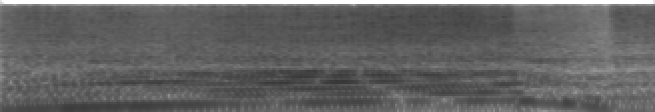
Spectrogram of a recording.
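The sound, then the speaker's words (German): A car engine revs up with a rising, steady harmonic whine, then pulls away, the sound shifting and fading slightly toward the end, as an angler drives his car from Berlin to the Baltic Sea. Fairly loud, no voices. “Ein Angler aus Berlin fuhr mit seinem Auto an die Ostsee.”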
